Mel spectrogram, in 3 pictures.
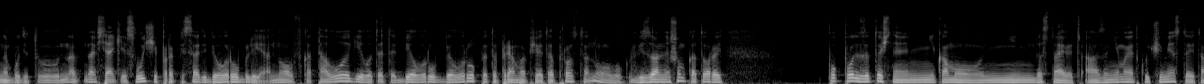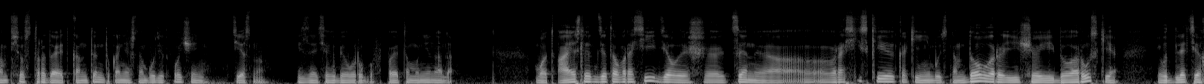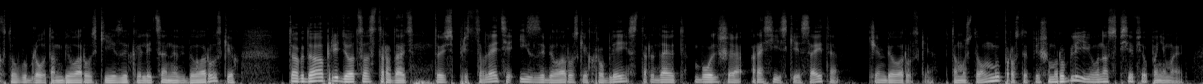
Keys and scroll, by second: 5.9 space, 16.3 space.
